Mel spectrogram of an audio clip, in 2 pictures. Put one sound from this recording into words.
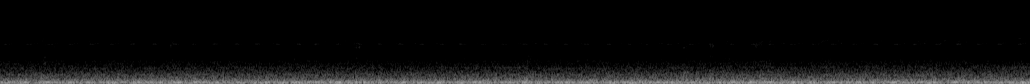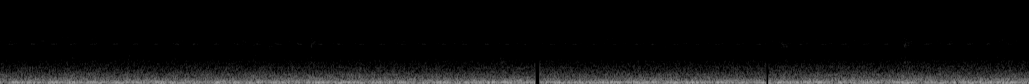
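A train engine rumbles low and steady as the train rolls along the tracks.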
